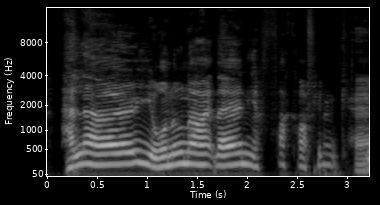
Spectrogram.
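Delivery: high, loud, slow sarcastic jibe; mocking impression of the rude queue guy; mocking the busybody. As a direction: ham up the nosy man's scolding. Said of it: "that dickhead's the type of guy going".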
